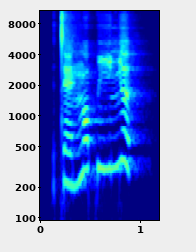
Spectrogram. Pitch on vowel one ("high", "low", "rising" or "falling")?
low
